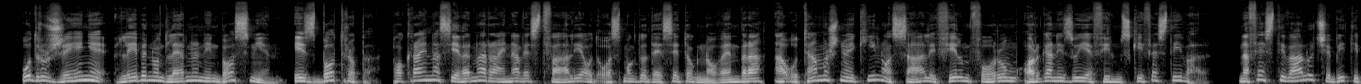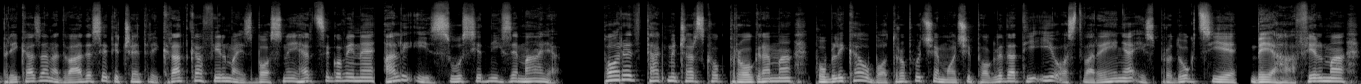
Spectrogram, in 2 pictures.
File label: Bosnian Reading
